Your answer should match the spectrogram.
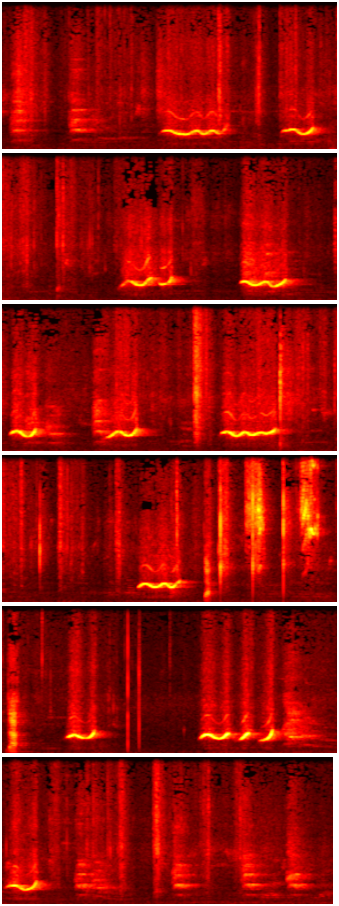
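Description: A person whistling short warbling calls over and over, one every second or two, with a quick run of several calls a little past the middle.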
